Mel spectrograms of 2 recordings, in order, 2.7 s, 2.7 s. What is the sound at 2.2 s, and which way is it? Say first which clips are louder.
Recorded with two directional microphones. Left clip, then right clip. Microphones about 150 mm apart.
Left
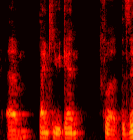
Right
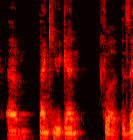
Speech: left 1 dB; 10° left (ahead or behind).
